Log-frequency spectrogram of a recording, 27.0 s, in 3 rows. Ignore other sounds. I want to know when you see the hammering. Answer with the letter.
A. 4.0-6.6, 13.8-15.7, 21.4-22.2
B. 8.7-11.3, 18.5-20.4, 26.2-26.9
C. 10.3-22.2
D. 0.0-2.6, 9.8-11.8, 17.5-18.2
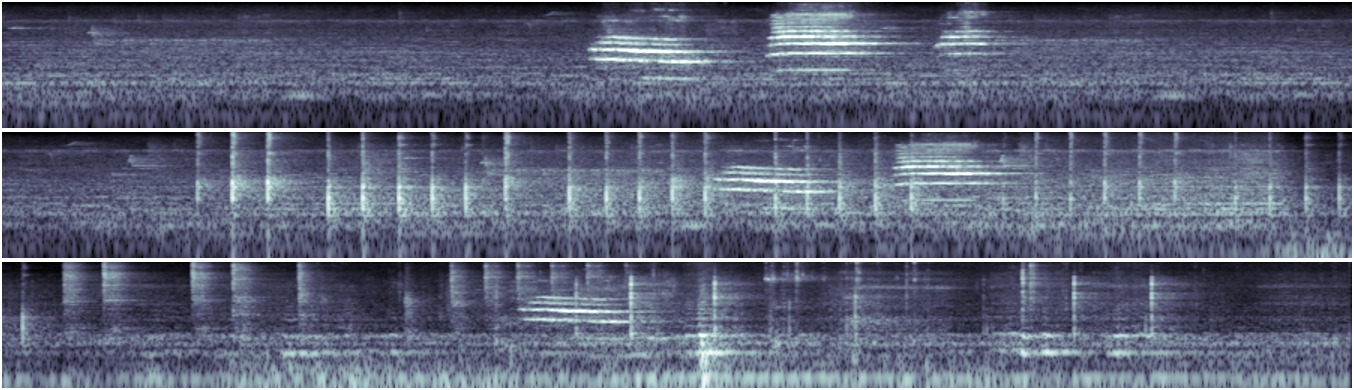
C.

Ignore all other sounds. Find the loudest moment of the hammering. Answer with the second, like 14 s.
12 s.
